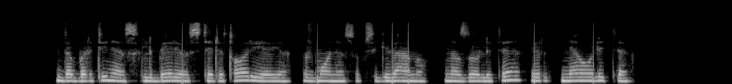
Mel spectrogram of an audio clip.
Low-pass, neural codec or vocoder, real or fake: 7.2 kHz; none; real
